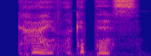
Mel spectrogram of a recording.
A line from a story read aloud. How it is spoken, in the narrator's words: said, my voice barely above a whisper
